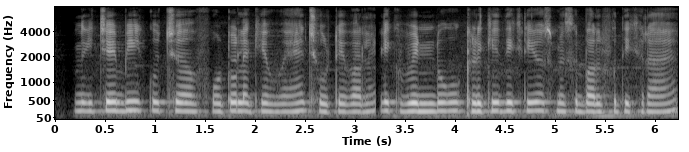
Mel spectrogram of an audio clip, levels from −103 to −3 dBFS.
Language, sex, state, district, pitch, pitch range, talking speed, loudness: Hindi, female, Uttar Pradesh, Etah, 220 Hz, 215-230 Hz, 210 wpm, -32 LUFS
